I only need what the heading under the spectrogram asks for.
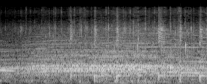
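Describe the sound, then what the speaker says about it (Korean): Rally crowd at Bucheon station square cheering and applauding in a steady, loud wash of claps and voices, continuous throughout. "여러분 우리 구순 할머니께도 큰 박수 한번 보내주시기 바랍니다."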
